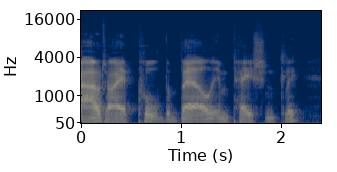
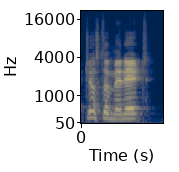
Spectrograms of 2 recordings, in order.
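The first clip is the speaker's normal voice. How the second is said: loud, much higher call through the door; 19 dB louder, faster than usual. A narrator's reading. Doctor calling to Ackroyd through the locked door. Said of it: "called out".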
